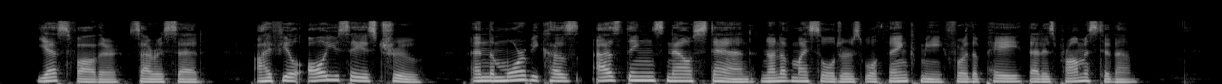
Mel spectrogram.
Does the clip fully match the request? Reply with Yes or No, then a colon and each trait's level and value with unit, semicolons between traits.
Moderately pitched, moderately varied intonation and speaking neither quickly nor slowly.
Yes: medium, 145 Hz; average, 4.9 semitones; average, 160 wpm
